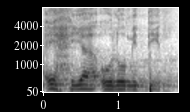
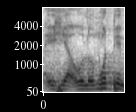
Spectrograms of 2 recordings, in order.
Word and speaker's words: Ihya Ulumiddin: Disuruh baca kitab namanya Ihya ulumiddin tahu Ihya ulumiddin bukan Ihya Ulumuddin ya itu kalau orang bilang baca Ihya cara bacanya keliru yang betul Ihya ulumidin itu hadirin sebelum pasukan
